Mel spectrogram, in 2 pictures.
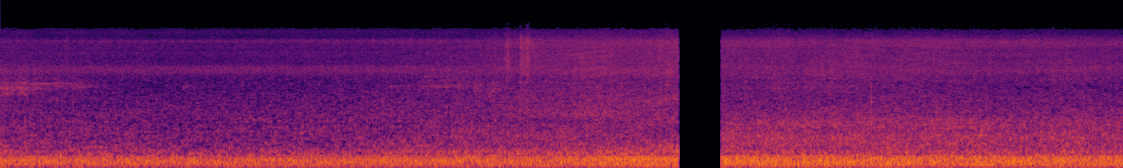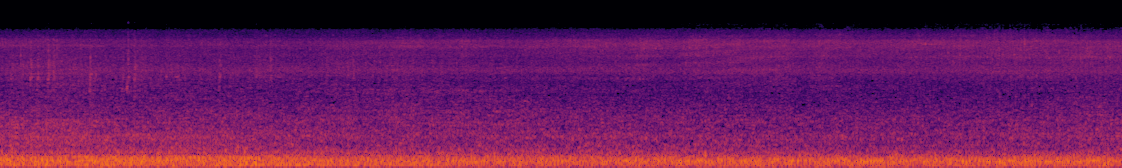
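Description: Steady low rumbling background noise, cut by a brief dropout to silence about eight and a half seconds in.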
